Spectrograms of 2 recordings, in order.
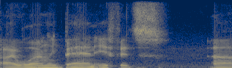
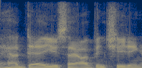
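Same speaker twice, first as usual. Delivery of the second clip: plain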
